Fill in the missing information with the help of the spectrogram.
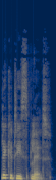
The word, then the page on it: lickety split: British English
